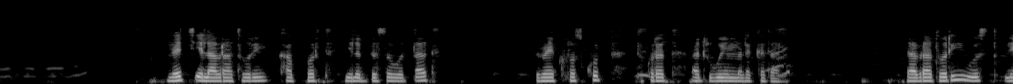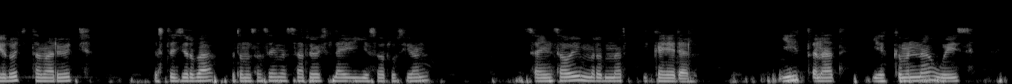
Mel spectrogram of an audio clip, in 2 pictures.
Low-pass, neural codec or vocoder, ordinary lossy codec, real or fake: 5.4 kHz; none; AAC, 48 kbps; real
